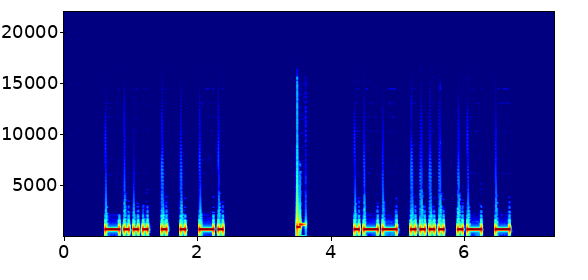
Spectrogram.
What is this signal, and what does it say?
Morse code, heard as a keyed tone, about 17 wpm, 700 Hz. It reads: BEEN WHAT
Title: Sentences from Top 100 Words - New Word Drill - 17wpm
